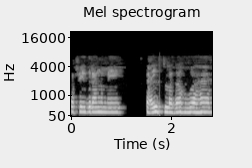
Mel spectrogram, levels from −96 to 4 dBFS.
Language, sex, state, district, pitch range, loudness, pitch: Hindi, female, Chhattisgarh, Balrampur, 215-225 Hz, -19 LUFS, 215 Hz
